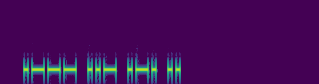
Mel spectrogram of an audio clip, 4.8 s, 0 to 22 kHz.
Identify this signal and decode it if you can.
Morse code, heard as a keyed tone, about 20 wpm, 700 Hz. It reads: JURI
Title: Build A Word - 4 Letters At A Time - 12-Letter Words - 20wpm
